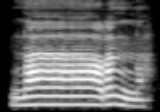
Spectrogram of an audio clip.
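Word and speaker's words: نَارًا: N, on prononcera N. Naren. Naren, avec la alif long, mais ça fait pas partie du alif, ça fait partie du tanwin.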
